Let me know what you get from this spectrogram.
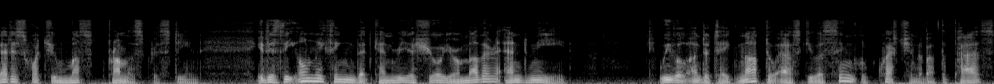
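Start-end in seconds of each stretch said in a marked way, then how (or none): none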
